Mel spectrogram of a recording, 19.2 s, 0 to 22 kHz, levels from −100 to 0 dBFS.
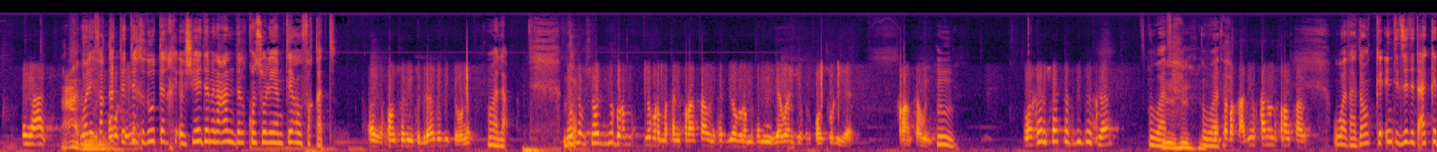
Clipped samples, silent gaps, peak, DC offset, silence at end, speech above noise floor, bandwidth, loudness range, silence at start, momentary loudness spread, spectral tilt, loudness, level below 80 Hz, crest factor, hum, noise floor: under 0.1%; none; -8 dBFS; under 0.1%; 0 s; 30 dB; 16 kHz; 4 LU; 0 s; 7 LU; -4.5 dB/octave; -23 LUFS; -42 dBFS; 16 dB; none; -52 dBFS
